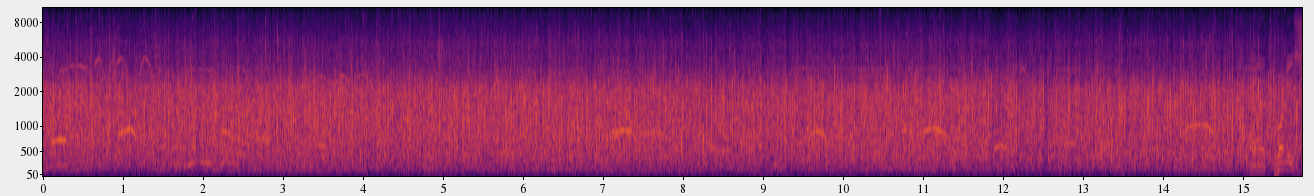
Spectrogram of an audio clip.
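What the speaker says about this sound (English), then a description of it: "Great applause." The gallery at the 1988 Masters golf tournament breaks into sustained applause, a dense, continuous roar of clapping heard from a distance that holds steady throughout, with faint crowd murmur mixed in.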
